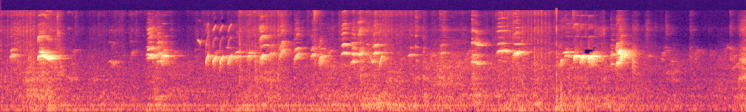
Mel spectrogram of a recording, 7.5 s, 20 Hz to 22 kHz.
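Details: Softer Gloster canary singing from 9 January 2023, scattered high chirps and twittering phrases over a faint low hum, with a few brighter accented notes near the start and end.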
